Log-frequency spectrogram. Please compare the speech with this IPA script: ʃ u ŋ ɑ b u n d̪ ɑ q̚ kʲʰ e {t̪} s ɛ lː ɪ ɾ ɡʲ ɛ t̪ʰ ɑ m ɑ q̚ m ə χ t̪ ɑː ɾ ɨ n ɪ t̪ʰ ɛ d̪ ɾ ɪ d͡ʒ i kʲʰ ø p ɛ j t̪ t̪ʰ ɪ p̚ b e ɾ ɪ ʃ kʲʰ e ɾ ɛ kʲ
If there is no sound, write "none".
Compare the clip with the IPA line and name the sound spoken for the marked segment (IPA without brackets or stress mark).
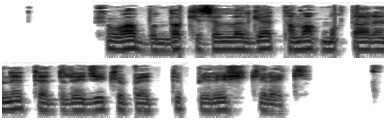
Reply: none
